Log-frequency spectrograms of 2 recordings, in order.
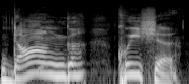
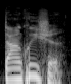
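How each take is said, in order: First: The final G of the first word is pronounced. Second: Said quickly, the final G drops out. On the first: "You want me to pronounce that?" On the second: "if you say it fast, the G disappears"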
